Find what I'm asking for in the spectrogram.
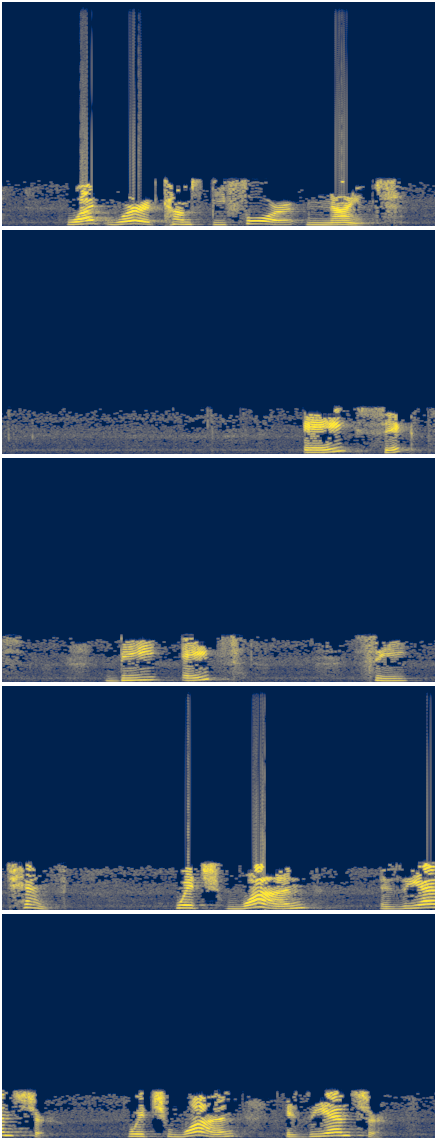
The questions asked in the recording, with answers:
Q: What word comes before ninth?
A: Eighth comes before ninth.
